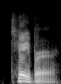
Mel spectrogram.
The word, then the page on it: tabor: American English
